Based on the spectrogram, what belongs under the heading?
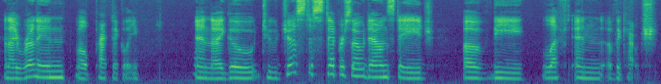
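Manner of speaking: ordinary delivery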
